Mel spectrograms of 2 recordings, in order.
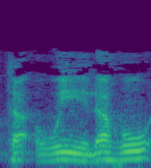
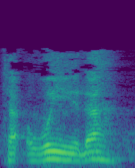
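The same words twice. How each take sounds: First: The word ends with h followed by u. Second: The word ends on a bare h sound. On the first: The word is joined to the next words. "عند الوصل ينطق تأويله إلا الله بضم الهاء" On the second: The reader stops on this word. "إذا وقفت عليها"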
